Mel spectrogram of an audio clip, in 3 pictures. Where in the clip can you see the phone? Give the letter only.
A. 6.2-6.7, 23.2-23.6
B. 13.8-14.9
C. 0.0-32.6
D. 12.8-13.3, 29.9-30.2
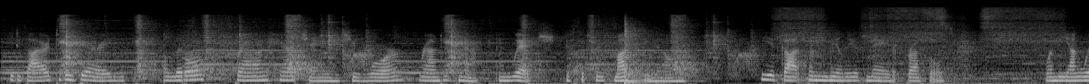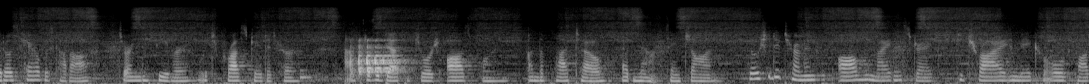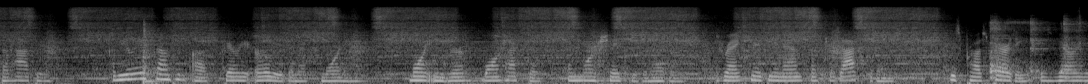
B.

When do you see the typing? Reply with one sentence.
The typing can't be heard in this clip.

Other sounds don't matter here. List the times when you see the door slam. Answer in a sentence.
You can hear the door slam from 6.2 to 6.7 s and from 23.2 to 23.6 s.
